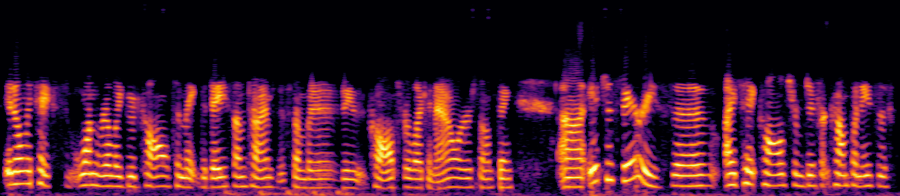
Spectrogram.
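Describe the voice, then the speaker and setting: A woman phone sex operator, a guest on a radio show, answering questions in a calm, matter-of-fact way. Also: lowish voice, brisk, dry recording, phone-quality sound. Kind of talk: casual radio interview.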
